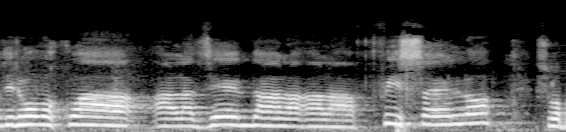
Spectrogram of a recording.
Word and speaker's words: Fissello: Allora, sono di nuovo qua all'azienda, alla Fisello, se lo pronuncio giusto, Giustissimo, giusto, giustissimo.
